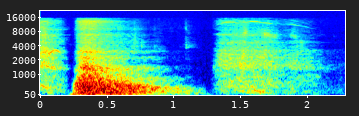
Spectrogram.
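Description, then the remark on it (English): Two heavy breaths from a person sitting and catching their breath: a long, loud rushing breath followed after a brief pause by a softer, drawn-out exhale, with no talking. “I just sitting here breathing.”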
